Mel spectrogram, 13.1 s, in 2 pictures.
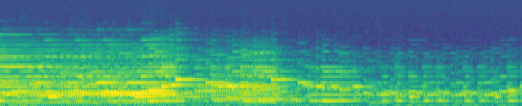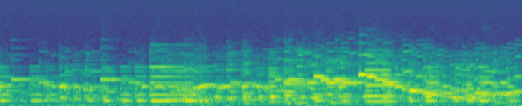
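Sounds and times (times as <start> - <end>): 
piano waltz in D flat: 0.0 - 13.0.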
